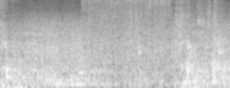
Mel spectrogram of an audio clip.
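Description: Automatic packaging machine running: a steady hum and mechanical clatter, with a stronger stroke just at the start and another near the end.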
